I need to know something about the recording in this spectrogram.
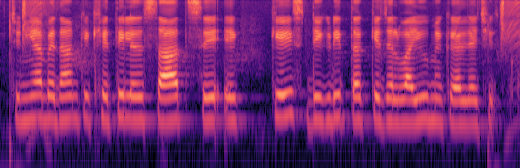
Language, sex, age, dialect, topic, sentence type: Magahi, female, 25-30, Western, agriculture, statement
